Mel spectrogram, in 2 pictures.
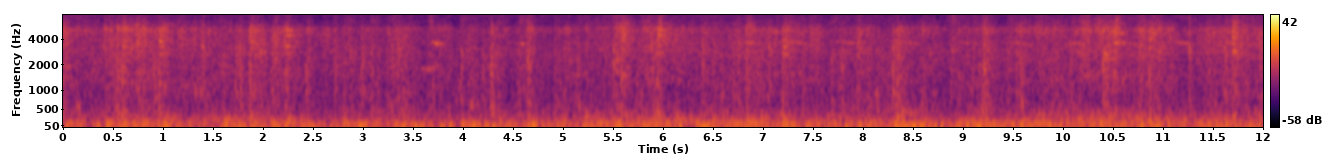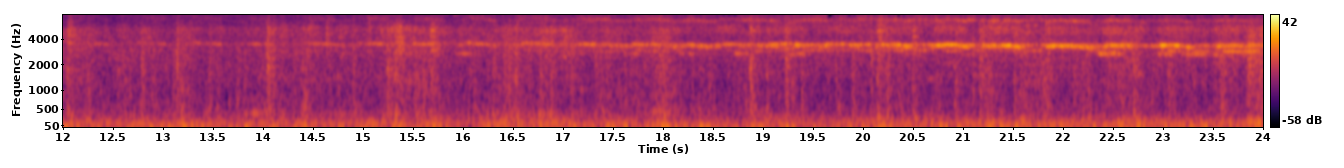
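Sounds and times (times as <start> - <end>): freight train rumbling: 0.0 - 24.0
high wheel squeal: 12.2 - 24.0.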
